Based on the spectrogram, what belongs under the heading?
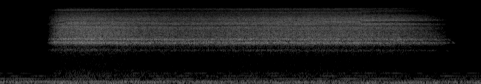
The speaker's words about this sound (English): Static flared louder from down below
